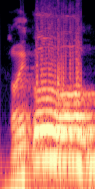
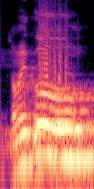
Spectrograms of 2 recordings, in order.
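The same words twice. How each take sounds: First: It is said at a higher pitch. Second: It is said at the highest pitch.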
